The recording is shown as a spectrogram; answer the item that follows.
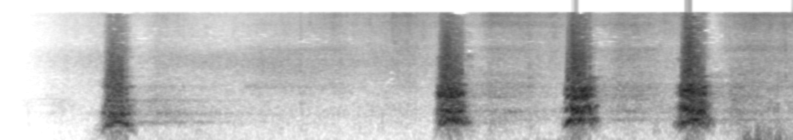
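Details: Female Rottweiler barking, upset at a wagon she does not like: one loud, harsh bark, a pause of over a second, then three more sharp barks about half a second apart, with a low grumble at the end.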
